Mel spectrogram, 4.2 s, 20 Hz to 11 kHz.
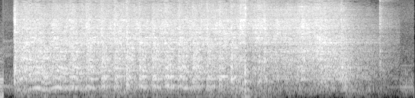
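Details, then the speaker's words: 1956 Pontiac 3/4-ton LS-powered mud truck, fuel pump jumper-wired and no coolant in it: it fires straight into a loud, busy run, holds about three seconds, then fades and dies because the VATS anti-theft is still hooked up. "The VATS is still hooked up, so it's not going to run very long."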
